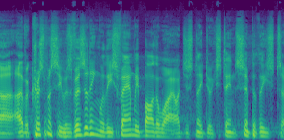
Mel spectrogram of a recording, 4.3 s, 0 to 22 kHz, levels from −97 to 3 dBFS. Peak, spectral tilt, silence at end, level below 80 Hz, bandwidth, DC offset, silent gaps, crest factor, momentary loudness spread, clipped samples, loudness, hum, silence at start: 0 dBFS; -4 dB/octave; 0 s; -62 dBFS; 16 kHz; under 0.1%; none; 16 dB; 5 LU; under 0.1%; -17 LUFS; none; 0 s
